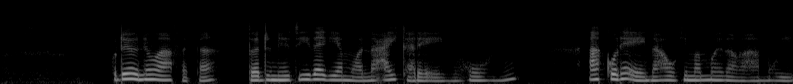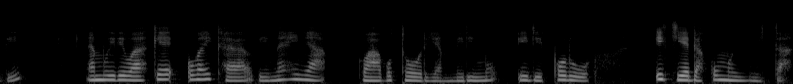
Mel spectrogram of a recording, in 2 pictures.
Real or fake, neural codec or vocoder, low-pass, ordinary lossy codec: fake; codec, 16 kHz, 0.3 kbps, FocalCodec; none; none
